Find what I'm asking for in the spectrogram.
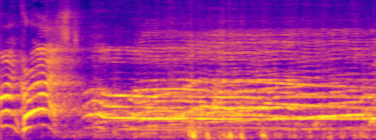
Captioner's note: crew cheers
